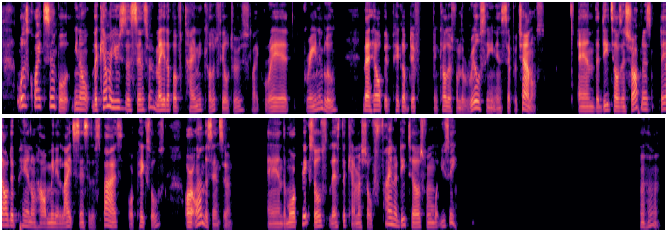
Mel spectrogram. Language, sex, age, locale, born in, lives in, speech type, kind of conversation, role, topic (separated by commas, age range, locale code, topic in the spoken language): English, male, 40-44, en-US, United States, United States, read, expert-assistant, expert, How does a camera capture a photograph?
